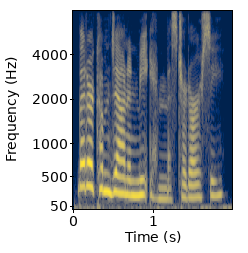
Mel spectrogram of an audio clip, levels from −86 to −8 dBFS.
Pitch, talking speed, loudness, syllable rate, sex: 225 Hz, 240 wpm, -17 LUFS, 5.5 syllables/s, female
